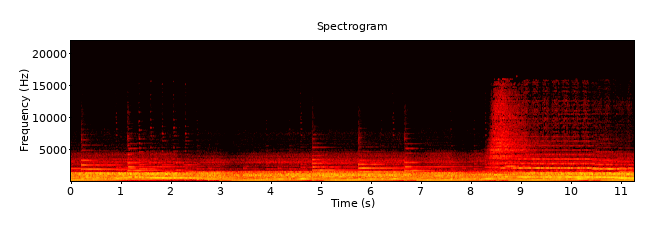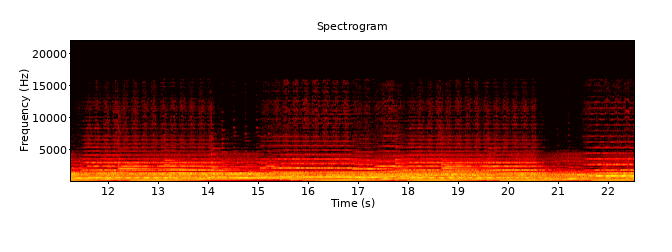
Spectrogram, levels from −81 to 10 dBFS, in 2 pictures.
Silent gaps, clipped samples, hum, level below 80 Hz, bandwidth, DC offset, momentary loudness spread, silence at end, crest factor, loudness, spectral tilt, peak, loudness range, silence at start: none; under 0.1%; none; -60 dBFS; 16 kHz; under 0.1%; 5 LU; 0 s; 14 dB; -22 LUFS; -4.5 dB/octave; -8 dBFS; 4 LU; 0 s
